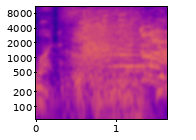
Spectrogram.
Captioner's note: glass breaking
